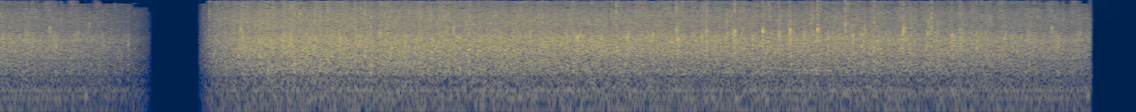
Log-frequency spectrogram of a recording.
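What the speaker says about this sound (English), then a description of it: "Let's give her a round of applause." A large crowd claps with loud, dense, continuous applause for about nine seconds after a short opening burst and a brief gap, ending abruptly, played during a commentary show.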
